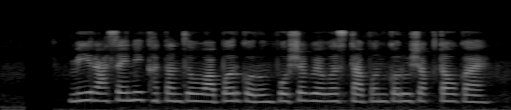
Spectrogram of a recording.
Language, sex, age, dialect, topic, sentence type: Marathi, female, 25-30, Southern Konkan, agriculture, question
